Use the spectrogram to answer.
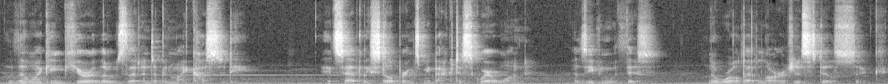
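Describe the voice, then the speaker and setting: A man gives a full character voice to a courtly plague doctor creature in an audio roleplay monologue addressed to the listener, his voice extremely deep and gravelly. He murmurs breathily, slowly, and formally in old-fashioned diction, softly menacing and full of obsessive interest and rapt pride. The recording carries a roomy echo with faint background noise.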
